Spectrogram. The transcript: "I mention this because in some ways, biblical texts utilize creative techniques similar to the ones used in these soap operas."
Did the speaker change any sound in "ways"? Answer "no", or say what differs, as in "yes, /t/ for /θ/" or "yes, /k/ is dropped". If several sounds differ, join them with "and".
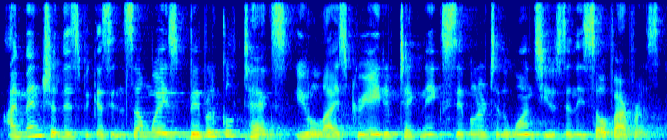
no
